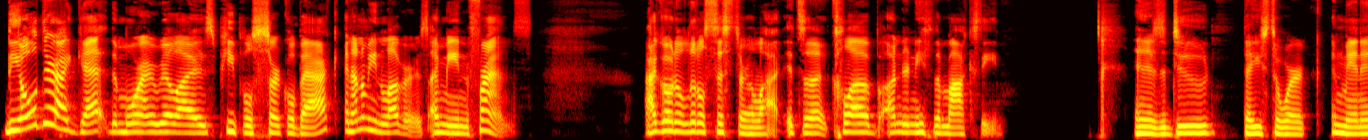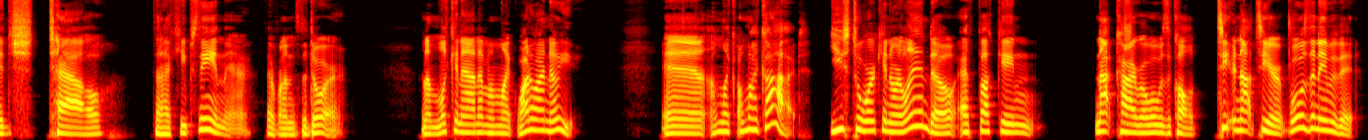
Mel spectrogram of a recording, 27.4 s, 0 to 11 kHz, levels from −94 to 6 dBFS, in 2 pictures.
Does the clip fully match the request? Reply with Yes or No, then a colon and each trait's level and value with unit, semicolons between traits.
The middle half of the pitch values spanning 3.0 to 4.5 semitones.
No: average, 5.0 semitones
